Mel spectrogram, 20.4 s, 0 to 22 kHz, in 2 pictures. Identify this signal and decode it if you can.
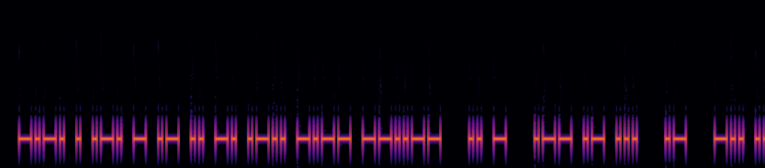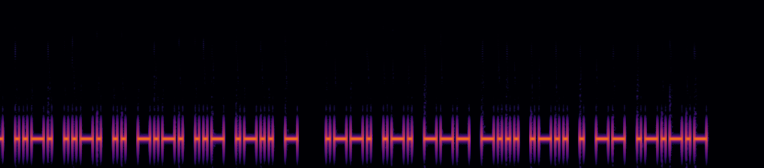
Morse code, heard as a keyed tone, about 22 wpm, 700 Hz. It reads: CERTAINLY, IT WAS A DIFFICULT PROBLEM.
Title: Sentences from Top 1000 Words - Review Part 2 - 22wpm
